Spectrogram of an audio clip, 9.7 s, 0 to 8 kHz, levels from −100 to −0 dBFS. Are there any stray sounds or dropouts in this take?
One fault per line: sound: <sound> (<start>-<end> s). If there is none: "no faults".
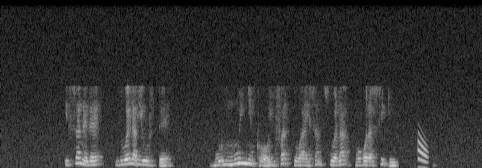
sound: chirp (8.3-8.6 s)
